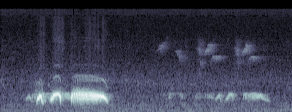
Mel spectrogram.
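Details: Decoy spotted dove calling to stimulate wild doves: two short arched notes and a loud sustained coo, followed by quieter, more distant cooing phrases.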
